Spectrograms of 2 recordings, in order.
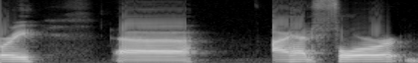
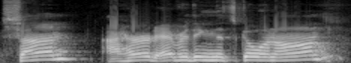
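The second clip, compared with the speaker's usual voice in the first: higher voice of a fatherly mentor, retold; imitating Jim Click; 8 semitones higher, slower than usual. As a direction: counsel him like a son, pitched up. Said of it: "And he's like".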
